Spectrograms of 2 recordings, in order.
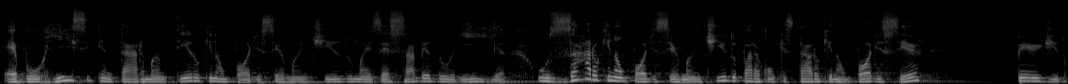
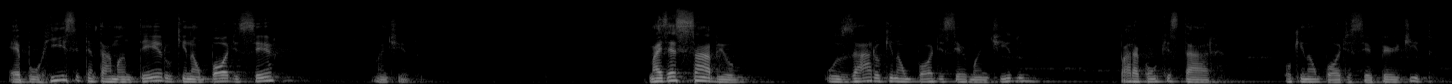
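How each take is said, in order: First: It is said in one go without pauses. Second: It is said with dramatic pauses between phrases.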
